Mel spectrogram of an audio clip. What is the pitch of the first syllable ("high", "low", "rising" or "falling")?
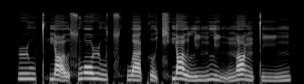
rising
